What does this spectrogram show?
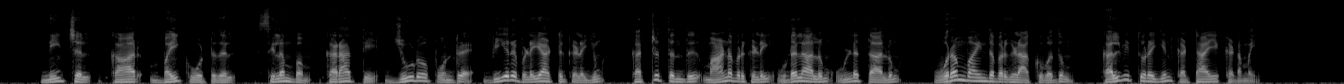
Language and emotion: Tamil, neutral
